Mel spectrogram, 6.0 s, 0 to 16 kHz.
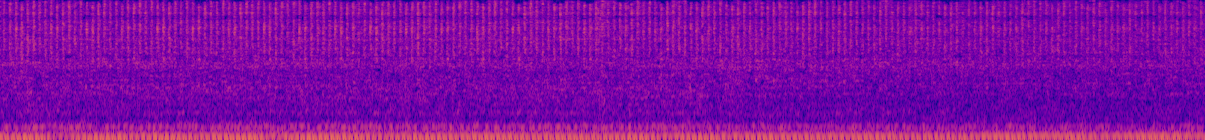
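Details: BMW 528i with N20 engine after replacing the cylinder 3 ignition coil for misfire code P0303; the engine idles smoothly and evenly with a steady low hum and no stumble: normal idle after repair.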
